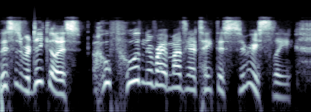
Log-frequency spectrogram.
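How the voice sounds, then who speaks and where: A man is speaking. His intonation is lively. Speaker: co-commentator. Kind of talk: political commentary livestream. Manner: fast.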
